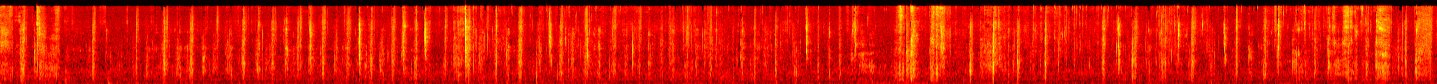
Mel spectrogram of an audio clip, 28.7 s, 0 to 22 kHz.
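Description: A person chewing a mouthful of food close to the microphone: a steady run of irregular crunches and mouth clicks, several a second, with the loudest crunches about 18 s in.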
